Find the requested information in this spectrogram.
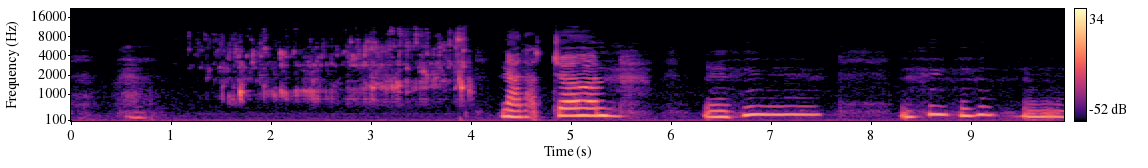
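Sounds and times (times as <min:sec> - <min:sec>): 
hot water pouring into a hot water bottle: 0:01.1 - 0:04.0
speech: 0:04.3 - 0:05.6, 0:06.3 - 0:07.3, 0:08.5 - 0:09.9.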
